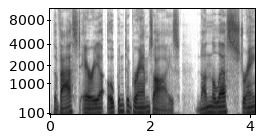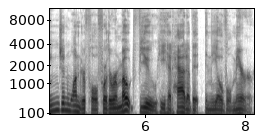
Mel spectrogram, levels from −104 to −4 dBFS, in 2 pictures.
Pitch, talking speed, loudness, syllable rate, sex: 105 Hz, 190 wpm, -19 LUFS, 4.9 syllables/s, male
